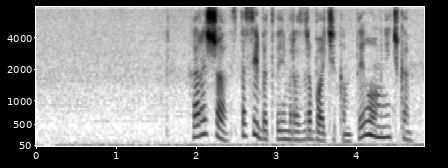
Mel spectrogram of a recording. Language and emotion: Russian, positive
